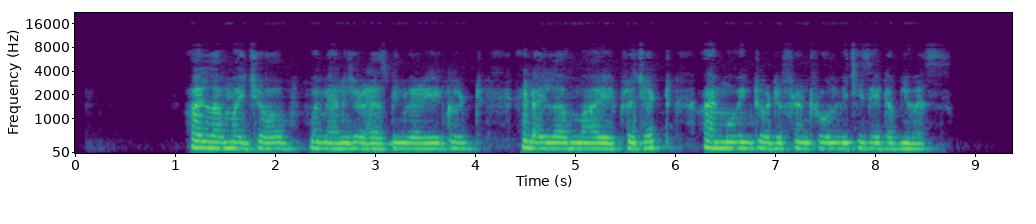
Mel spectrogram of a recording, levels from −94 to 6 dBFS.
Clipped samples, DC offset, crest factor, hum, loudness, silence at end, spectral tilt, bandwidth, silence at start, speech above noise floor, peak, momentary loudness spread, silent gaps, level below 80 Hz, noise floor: under 0.1%; under 0.1%; 16 dB; none; -19 LUFS; 0.85 s; -9 dB/octave; 7.4 kHz; 1.15 s; 66 dB; -4 dBFS; 8 LU; none; -54 dBFS; -84 dBFS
